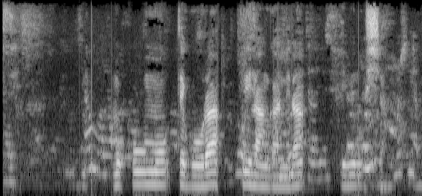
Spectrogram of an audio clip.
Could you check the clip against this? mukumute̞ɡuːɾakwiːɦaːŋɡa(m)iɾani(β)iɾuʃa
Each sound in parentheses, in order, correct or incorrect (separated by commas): incorrect, correct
